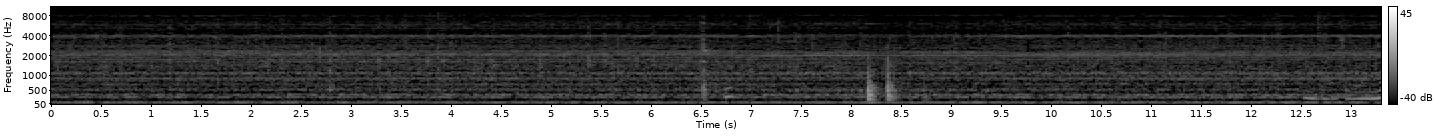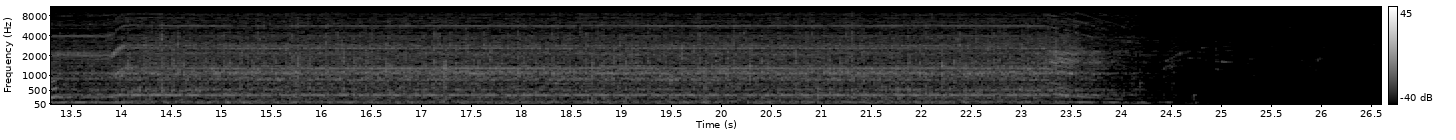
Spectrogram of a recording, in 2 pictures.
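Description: KitchenAid stand mixer running with its wire whip, beating cream cheese and whipping cream in a steel bowl. About halfway through it steps up to a higher speed and pitch, and near the end it is switched off and winds down. A couple of brief knocks come about a third of the way in.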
